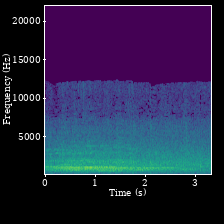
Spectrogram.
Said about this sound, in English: But I want you, the graduates, to give a big round of applause to all those people who have supported you.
